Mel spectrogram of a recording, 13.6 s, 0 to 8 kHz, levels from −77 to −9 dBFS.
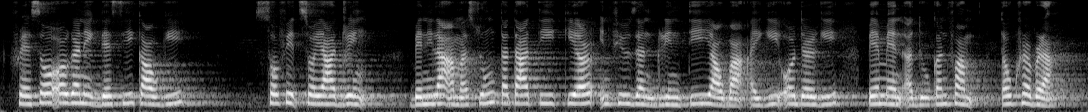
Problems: constant background noise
